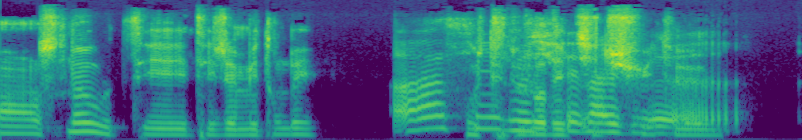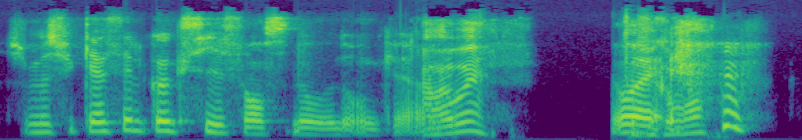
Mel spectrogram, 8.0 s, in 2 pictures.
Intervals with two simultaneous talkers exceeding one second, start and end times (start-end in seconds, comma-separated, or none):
2.3-3.5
